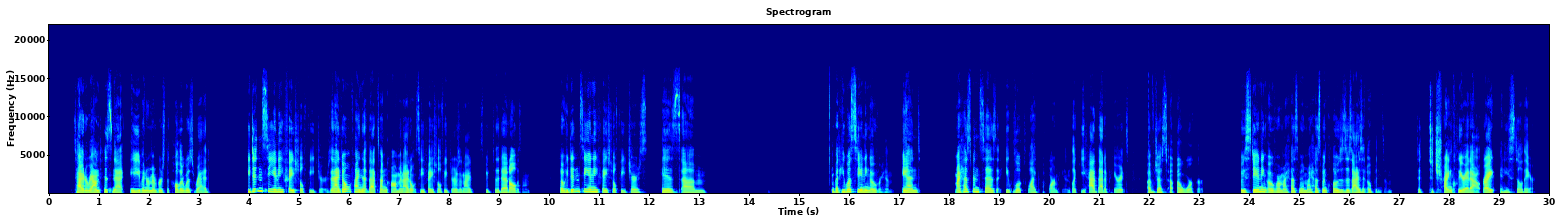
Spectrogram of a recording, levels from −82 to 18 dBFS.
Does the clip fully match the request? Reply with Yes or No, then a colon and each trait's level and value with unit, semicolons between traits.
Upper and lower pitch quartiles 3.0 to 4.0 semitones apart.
Yes: average, 3.3 semitones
